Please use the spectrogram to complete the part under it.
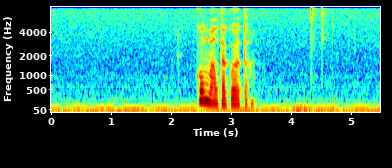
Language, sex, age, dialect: Faroese, female, 36-60, Suðurstreymoy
